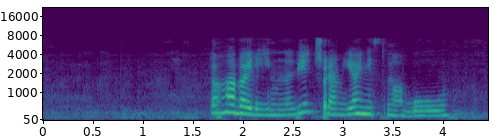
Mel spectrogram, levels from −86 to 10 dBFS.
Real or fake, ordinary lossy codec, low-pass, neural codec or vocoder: fake; AAC, 48 kbps; 7.2 kHz; codec, 24 kHz, 1.5 kbps, HILCodec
